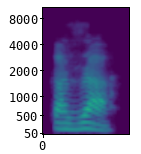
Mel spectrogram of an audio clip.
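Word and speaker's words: casa: সি কে চে বা কে হিসেবে উচ্চারণ করা হয় ইতালিয়ানে চে বা কে উদাহরণটা হচ্ছে চাও বা কাজা চাও বা কাজা মানে চেয়ে উচ্চারণ হলে চাও হয় দেখুন চাও চাও মানে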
